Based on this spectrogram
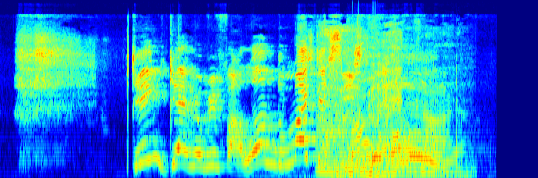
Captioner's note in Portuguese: Suspiro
